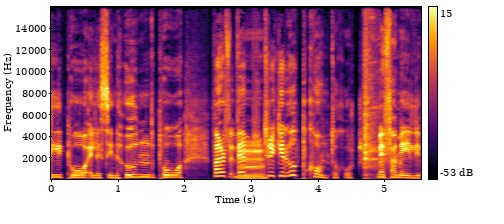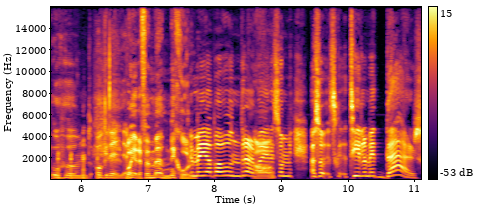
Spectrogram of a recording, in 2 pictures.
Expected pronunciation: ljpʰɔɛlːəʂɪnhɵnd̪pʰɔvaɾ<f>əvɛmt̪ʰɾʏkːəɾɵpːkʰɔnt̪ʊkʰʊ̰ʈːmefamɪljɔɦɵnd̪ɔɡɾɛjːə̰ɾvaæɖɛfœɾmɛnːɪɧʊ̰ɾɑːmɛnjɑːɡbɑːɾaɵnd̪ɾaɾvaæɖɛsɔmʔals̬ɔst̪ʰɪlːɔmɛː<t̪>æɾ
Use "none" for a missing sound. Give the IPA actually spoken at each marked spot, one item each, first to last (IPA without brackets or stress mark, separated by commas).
f, d̪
